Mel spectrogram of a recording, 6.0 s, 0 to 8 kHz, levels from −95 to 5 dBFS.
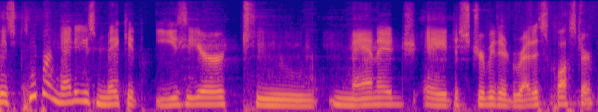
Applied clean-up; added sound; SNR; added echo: neural separator model SepFormer DNS4.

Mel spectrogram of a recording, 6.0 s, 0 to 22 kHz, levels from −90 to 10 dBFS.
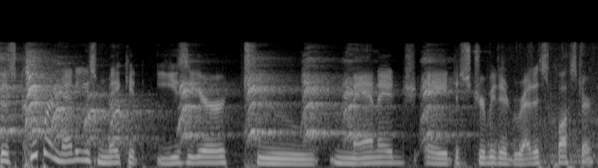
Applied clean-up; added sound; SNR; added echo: none; Dog; 3 dB; none.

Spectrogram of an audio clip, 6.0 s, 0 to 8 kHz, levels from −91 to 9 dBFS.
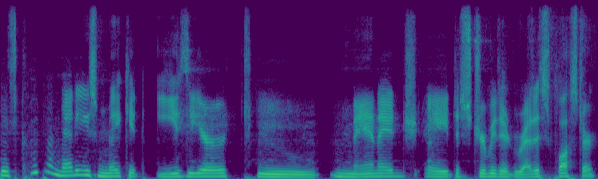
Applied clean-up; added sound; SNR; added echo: neural mask model DeepFilterNet 3.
